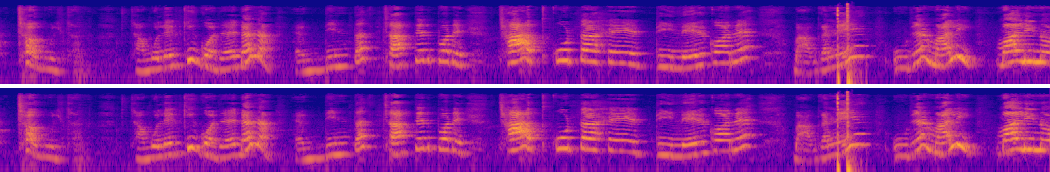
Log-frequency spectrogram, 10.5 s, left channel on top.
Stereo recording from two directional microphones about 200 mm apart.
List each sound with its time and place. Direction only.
0.2 s a child's voice: 20° left (ahead or behind)
9.0 s a child's voice: 15° left (ahead or behind)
